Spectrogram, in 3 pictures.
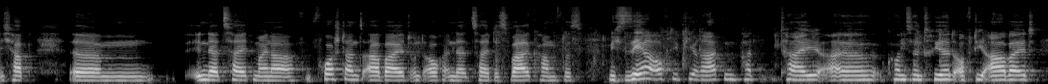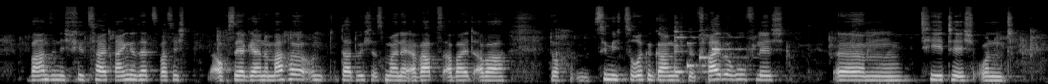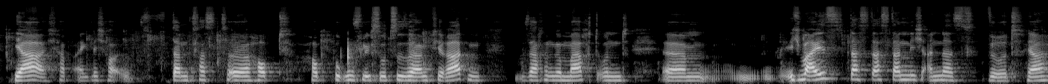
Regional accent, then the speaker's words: Berlin, Germany; Zu mir, ich komme aus Berlin

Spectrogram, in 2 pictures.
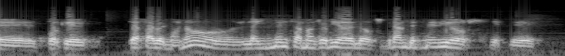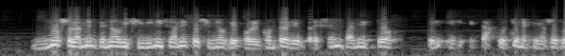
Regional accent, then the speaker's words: Argentina; para entonces nosotros como argentinos y argentinas, entre comillas, muy entre comillas, de manera soberana, decidir qué hacer con el litio.

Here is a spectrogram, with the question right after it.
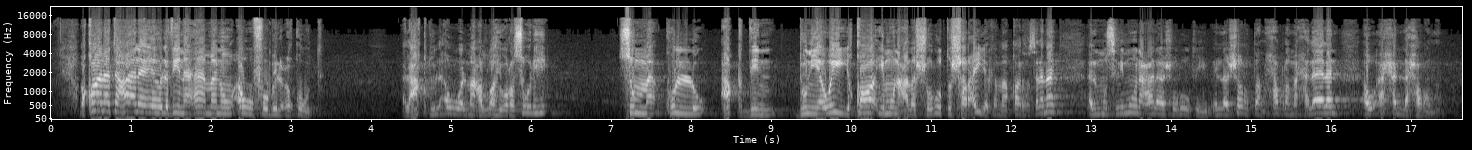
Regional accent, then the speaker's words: Egypt; عندنا في مصر يقول ده

